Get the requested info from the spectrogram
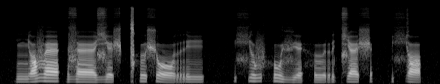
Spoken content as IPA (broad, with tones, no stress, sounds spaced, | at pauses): ɲ ʌ˨˦ v ɛ˦ | z ɛː˨ ʑ e˨ ʃ ǀʰ ɯ˦ ʃ oː˨ r i˦ | ç ɯ˦ v h u˦˨ vʲ ɛ˨ h ɯː˨ r t͡ɕ ɛ˦ ʃ | ç ʌ˨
